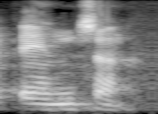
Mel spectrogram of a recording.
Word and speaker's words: टेंशन: एस हमारा है, ठीक, उसको हम पढ़ेंगे बड़े स में, तो जाएगा टेंशन।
